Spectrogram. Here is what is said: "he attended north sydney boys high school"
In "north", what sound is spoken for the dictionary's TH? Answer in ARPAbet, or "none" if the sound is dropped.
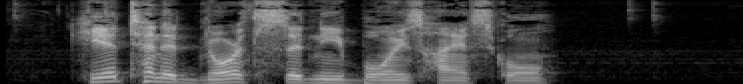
TH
